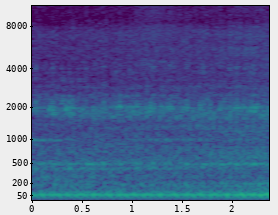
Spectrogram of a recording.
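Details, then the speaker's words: 1984 Mercedes-Benz 300D 5-cylinder turbo diesel, just started from cold: steady, even diesel clatter at low idle with no misses or knocks; starts cold fine; normal diesel idle. "while you hear it run so just started uh please warm now they start up cold just fine"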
